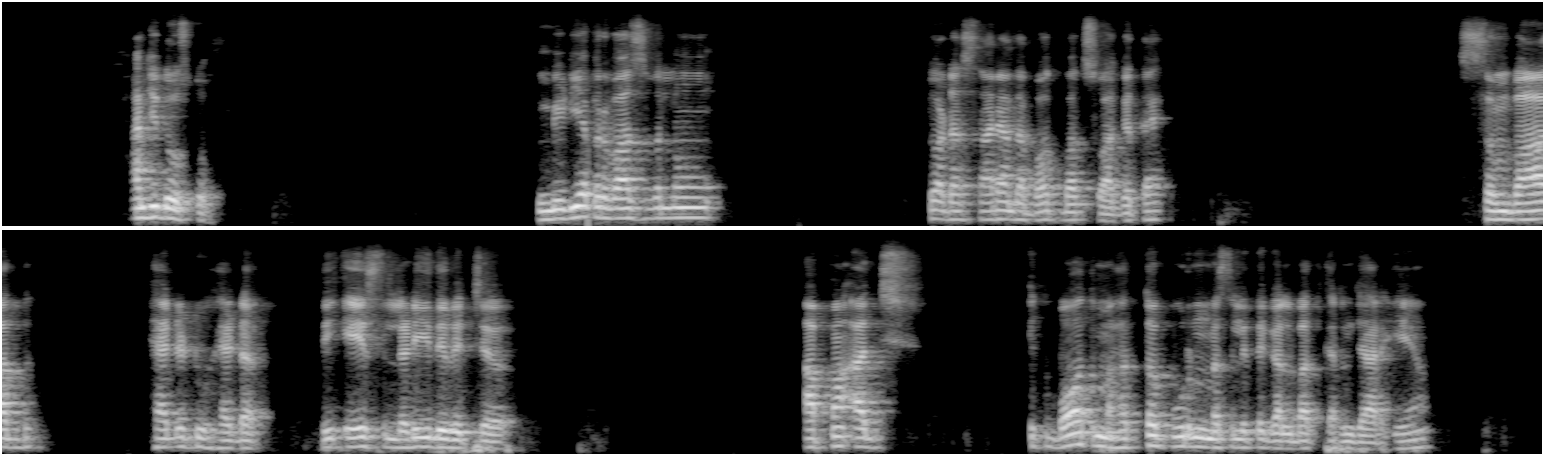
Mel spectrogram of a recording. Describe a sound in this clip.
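A middle-aged man speaks calmly in short phrases over an online call.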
